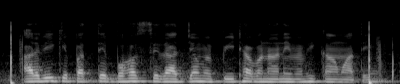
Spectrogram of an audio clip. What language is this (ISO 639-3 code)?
hin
